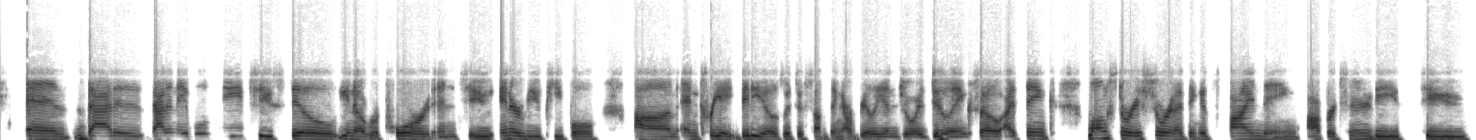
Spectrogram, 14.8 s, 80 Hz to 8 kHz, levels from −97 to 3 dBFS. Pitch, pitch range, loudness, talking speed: 160 Hz, 150-175 Hz, -18 LUFS, 155 wpm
